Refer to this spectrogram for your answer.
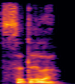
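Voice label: "cedilla", British English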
